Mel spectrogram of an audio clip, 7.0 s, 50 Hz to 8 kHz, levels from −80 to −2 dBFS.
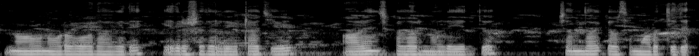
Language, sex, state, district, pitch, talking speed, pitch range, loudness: Kannada, male, Karnataka, Gulbarga, 115 Hz, 105 wpm, 110-120 Hz, -28 LUFS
